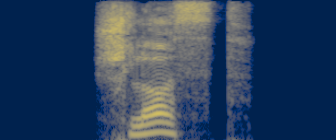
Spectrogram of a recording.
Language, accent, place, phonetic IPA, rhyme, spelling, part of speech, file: German, Germany, Berlin, [ʃlɔst], -ɔst, schlosst, verb, De-schlosst.ogg
- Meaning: second-person singular/plural preterite of schließen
